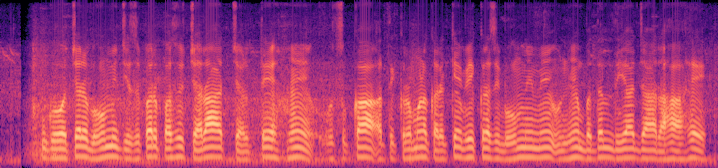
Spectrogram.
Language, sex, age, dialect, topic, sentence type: Hindi, male, 18-24, Awadhi Bundeli, agriculture, statement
